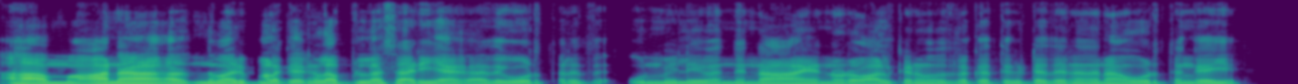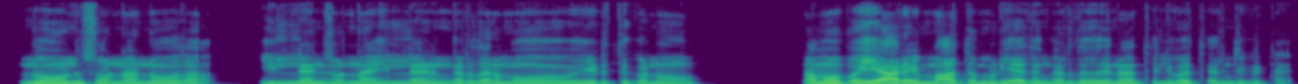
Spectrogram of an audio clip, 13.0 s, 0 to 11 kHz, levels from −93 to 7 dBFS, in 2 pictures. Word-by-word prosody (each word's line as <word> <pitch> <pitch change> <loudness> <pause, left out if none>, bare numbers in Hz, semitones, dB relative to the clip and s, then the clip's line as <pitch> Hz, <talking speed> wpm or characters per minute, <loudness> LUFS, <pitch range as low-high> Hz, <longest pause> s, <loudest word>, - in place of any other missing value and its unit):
ஆமா. 120 -3 +4
ஆனா 160 +3 +6 0.3
அந்த 155 +1 -3
மாரிப் 165 0 +2
பழக்கங்கள் 180 0 +2
அப்டிலா 160 +2 0
சரியாகாது. 145 -8 +1
ஒருத்தருக்கு 115 -1 -6 0.2
உண்மையிலேயே 155 +3 -2
வந்து 150 +1 -5
நா 120 - +2 0.2
என்னோட 135 -1 -2
வாழ்க்கைல 130 0 -2
முதல்ல 130 -1 -4
கத்துக்கிட்டது 125 0 -3
என்னன்னா, 120 +4 -1
ஒருத்தங்க 120 0 -3 0.6
"நோனு" 155 +4 +2
சொன்ன 140 +1 0
"நோ" 120 - 0
தான். 115 - -5 0.3
இல்லன்னு 150 +3 -1
சொன்னா 140 +2 -2
இல்லங்கறத 130 0 -2
நம்ம 115 -1 -2 0.3
எடுத்துக்கணு. 110 -4 -5 0.7
நம்ம 155 +5 +4
போய் 165 -3 +5
யாரையும் 150 -1 +5
மாத்த 150 +3 +2
முடியாதுங்கறத 130 0 -1
நா - - +1
தெளிவா 115 +1 -2
தெரிஞ்சுக்கிட்டேன். 110 -2 -7
135 Hz, 155 wpm, -24 LUFS, 120-150 Hz, 0.7 s, ஆனா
